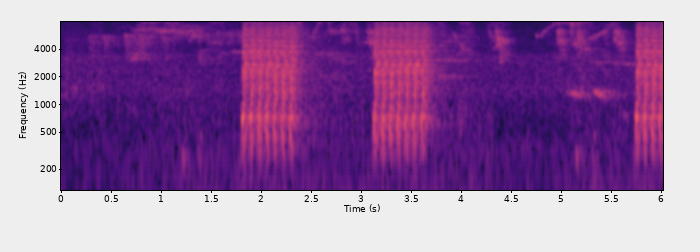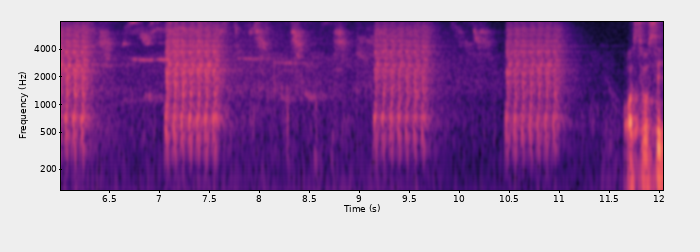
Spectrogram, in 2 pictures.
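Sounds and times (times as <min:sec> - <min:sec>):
forest birds whistling: 0:00.3 - 0:11.5
bird rattling call: 0:01.7 - 0:04.4, 0:05.0 - 0:11.3.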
